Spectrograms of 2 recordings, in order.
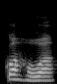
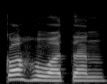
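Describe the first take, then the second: First: The word ends without the '-tan' ending. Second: The word ends with a full '-tan' ending. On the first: This is a casual everyday form people still understand. "আপনি শুধু কহওয়া এভাবে বললেও লোকে বুঝবে" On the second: This is the formal, correct form. "এটা শুদ্ধ আরবি"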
